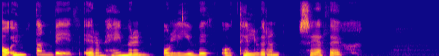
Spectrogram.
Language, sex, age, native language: Icelandic, female, 30-39, Icelandic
